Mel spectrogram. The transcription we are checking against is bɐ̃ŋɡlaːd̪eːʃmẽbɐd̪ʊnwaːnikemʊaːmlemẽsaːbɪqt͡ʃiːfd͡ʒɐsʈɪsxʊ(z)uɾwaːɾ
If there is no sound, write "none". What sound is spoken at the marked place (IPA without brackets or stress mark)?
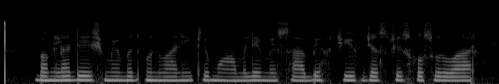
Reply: s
